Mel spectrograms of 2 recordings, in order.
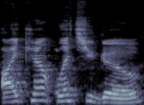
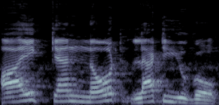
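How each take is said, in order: First: The negative is shortened to one syllable. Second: The negative is said in full. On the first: "we speak can't. We are using contraction here" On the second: "instead of speaking a cannot"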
